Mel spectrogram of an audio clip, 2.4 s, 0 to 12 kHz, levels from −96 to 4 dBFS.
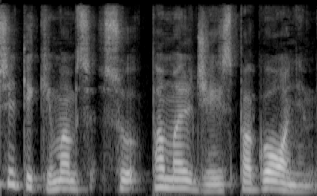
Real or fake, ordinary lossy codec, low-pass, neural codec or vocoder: real; AAC, 48 kbps; 10.8 kHz; none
